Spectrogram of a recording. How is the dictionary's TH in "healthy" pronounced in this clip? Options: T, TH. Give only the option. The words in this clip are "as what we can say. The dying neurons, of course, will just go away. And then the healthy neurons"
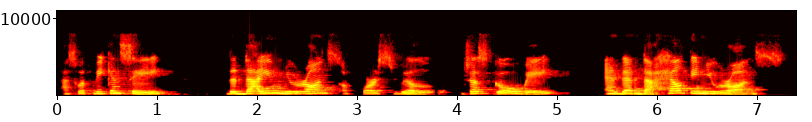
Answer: T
